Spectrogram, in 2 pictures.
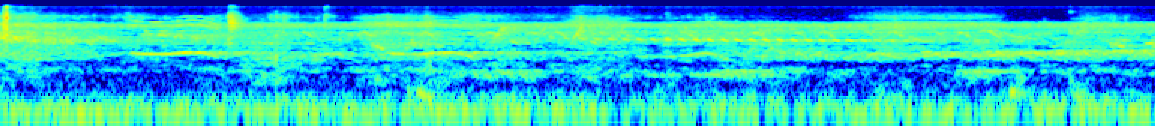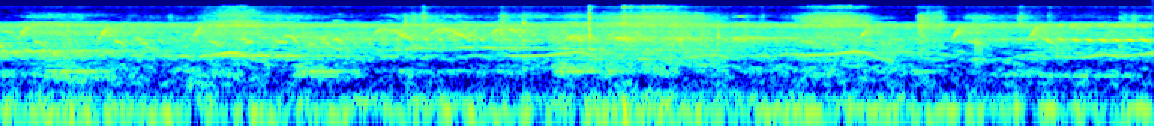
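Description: Faint birds chirping outdoors: a short rising-and-falling call repeats every second or two, with a high trill now and then, over a low steady background rumble.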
